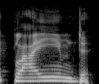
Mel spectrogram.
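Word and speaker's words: climbed: এর উচ্চারণ তাহলে এখানে বি এবং ই দুটোরই কিন্তু উচ্চারণ হবে না। উচ্চারণটা হবে ক্লাইমড।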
